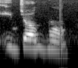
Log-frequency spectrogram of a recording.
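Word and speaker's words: Ìjọ̀gbọ̀n: I made a white man say Ijogbon. He said he doesn't know how to pronounce it. I said, you will pronounce it. I say E. He said E. Jaw. He said jaw. Bon.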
